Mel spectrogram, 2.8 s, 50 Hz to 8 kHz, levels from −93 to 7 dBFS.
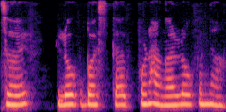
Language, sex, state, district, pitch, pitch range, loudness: Konkani, female, Goa, North and South Goa, 255 Hz, 245-265 Hz, -15 LUFS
